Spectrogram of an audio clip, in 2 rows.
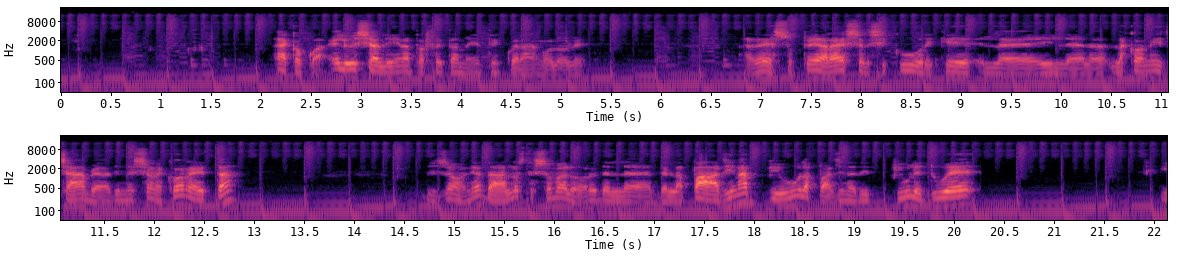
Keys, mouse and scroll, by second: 0.0 -, 0.8 5, 1.3 Return, 1.5 click, 4.1 scroll down 4, 5.8 click, 6.5-7.0 ctrl+scroll down 2, 7.6 middle click, 12.3 click, 13.9 ctrl+scroll up 2, 18.0-21.4 drag.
